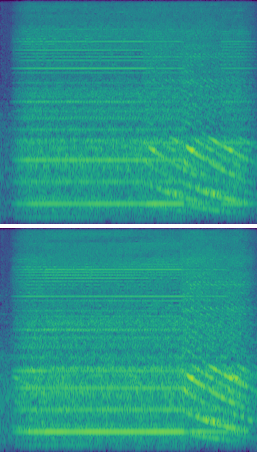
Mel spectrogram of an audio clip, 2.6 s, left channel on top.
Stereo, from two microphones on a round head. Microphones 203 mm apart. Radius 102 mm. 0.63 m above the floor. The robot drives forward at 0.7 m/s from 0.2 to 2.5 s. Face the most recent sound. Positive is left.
No sound to turn to.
